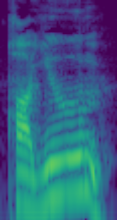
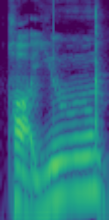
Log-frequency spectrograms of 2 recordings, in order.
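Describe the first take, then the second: First: The first syllable has a heavy, full q sound. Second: The same.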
